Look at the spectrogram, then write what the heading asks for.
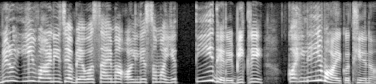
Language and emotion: Nepali, happy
